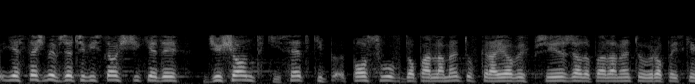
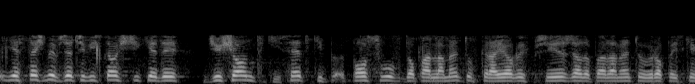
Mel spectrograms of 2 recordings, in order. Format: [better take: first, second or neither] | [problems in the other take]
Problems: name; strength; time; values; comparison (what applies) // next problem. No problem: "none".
first | noise reduction (neural mask model Resemble Enhance denoiser)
